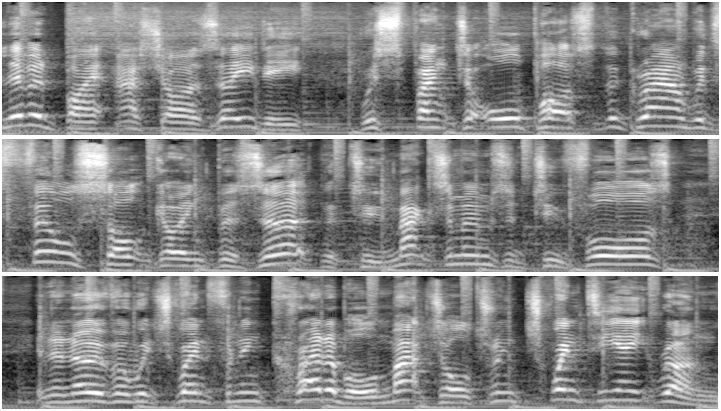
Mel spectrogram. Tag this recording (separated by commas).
Music, Speech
